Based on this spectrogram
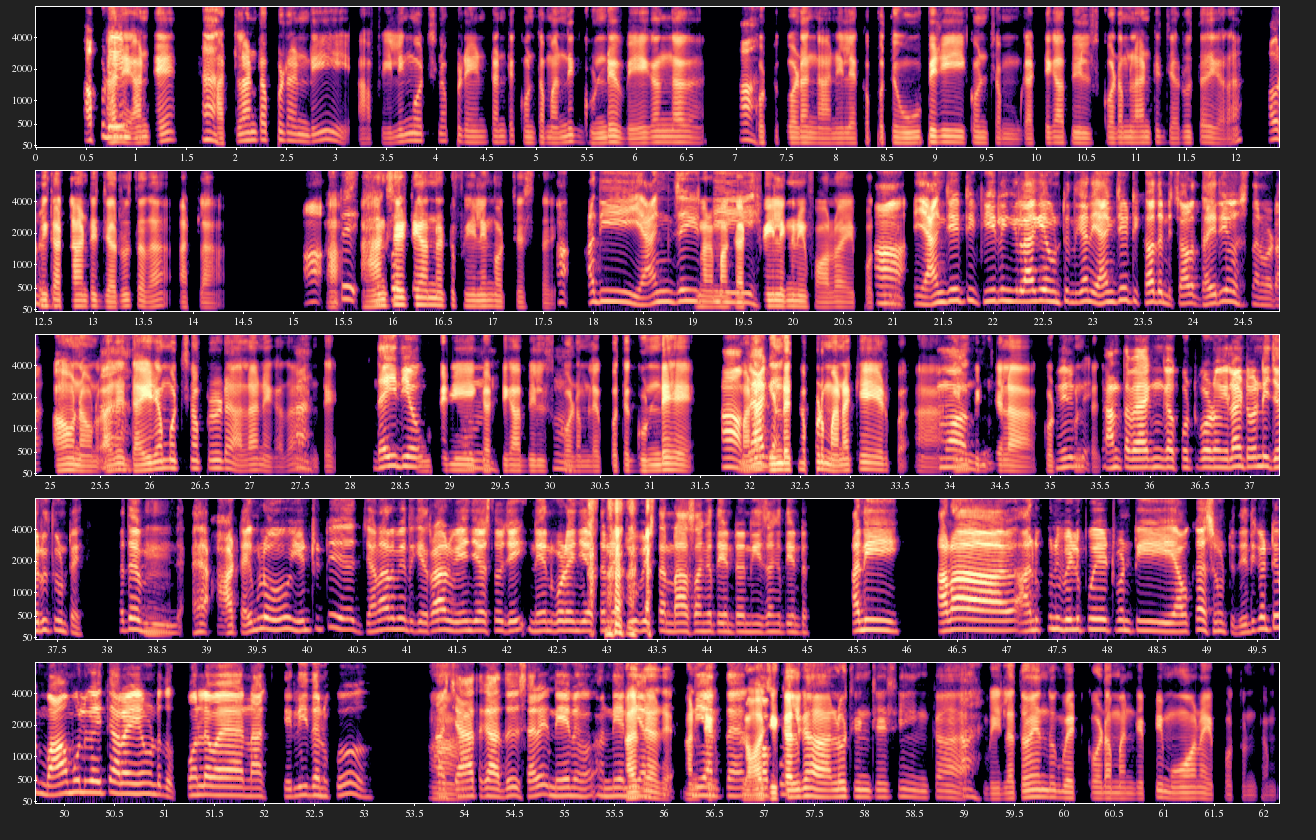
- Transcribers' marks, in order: in English: "యాంగ్జైటీ"; in English: "యాంగ్జైటీ"; in English: "గట్ ఫీలింగ్‌ని ఫాలో"; in English: "యాంగ్జైటీ"; in English: "యాంగ్జైటీ"; in English: "మేబి"; chuckle; in English: "లాజికల్‌గా"; in English: "మూవ్ ఆన్"
- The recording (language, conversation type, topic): Telugu, podcast, గట్ ఫీలింగ్ వచ్చినప్పుడు మీరు ఎలా స్పందిస్తారు?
